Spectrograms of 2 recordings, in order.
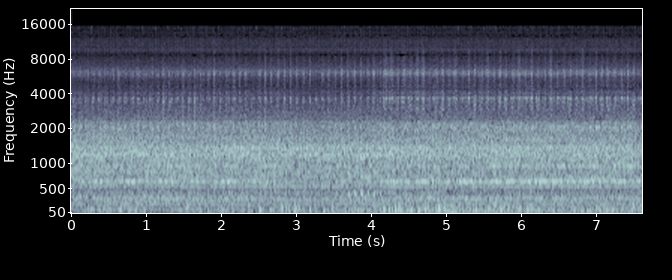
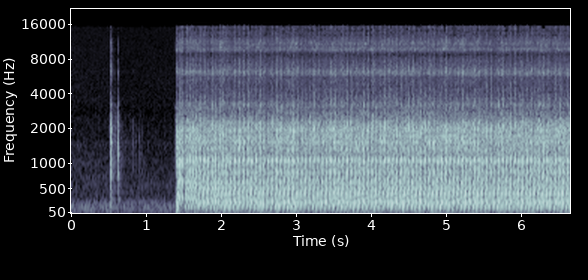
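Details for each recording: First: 1996–2001 Toyota Camry four-cylinder idling: loose, uneven rattling knock over a steady hum, from a noisy, shaky failing harmonic balancer needing replacement. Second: 1996–2001 Toyota Camry 4-cylinder after replacing a noisy, shaky harmonic balancer: a few clicks, then the engine catches and settles into a steady, even idle with no knock, wobble or chirp. Normal idle.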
